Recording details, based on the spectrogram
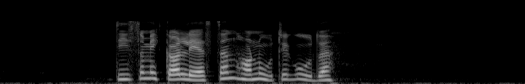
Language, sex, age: Norwegian, female, 22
